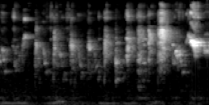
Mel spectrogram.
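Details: Chattering run of quick, bright chirps from a bonded pair of peach-faced lovebirds close to the nest box, rising in loudness to a sharp squeak at the close.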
